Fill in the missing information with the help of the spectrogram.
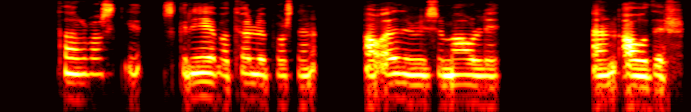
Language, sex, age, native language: Icelandic, female, 13, Icelandic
